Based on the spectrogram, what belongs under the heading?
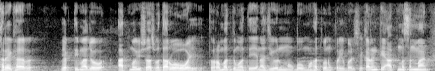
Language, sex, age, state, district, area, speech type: Gujarati, male, 30-45, Gujarat, Morbi, urban, spontaneous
